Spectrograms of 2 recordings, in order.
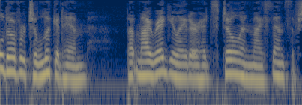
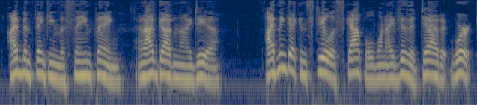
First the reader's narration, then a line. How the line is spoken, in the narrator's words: he said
